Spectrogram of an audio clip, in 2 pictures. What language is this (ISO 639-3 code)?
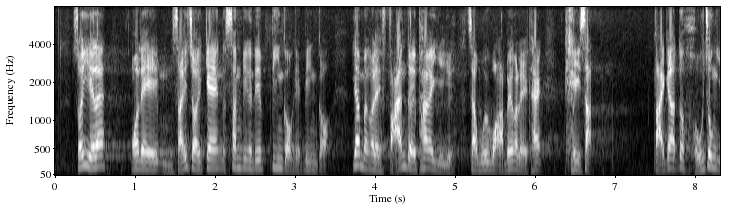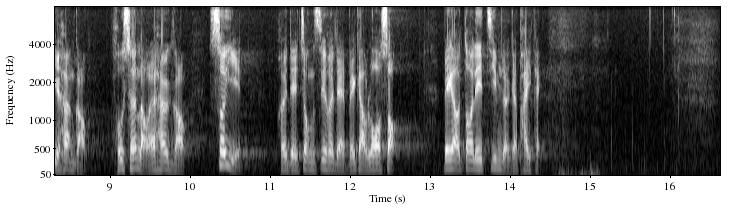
yue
